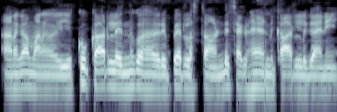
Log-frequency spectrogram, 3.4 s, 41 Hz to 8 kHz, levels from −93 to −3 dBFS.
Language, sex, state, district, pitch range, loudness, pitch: Telugu, male, Andhra Pradesh, Guntur, 120-135 Hz, -18 LUFS, 125 Hz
